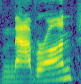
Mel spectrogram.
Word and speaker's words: Maveron: We are also joined on set by Dan Levitan, who is co-founder and partner of Maveron. Did I pronounce that right? Correct, Maveron.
